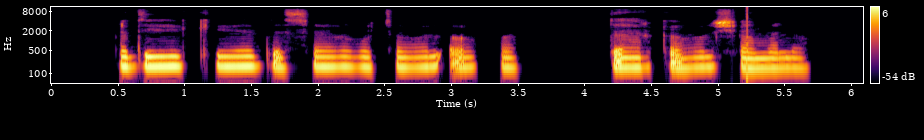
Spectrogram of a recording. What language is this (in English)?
Pashto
